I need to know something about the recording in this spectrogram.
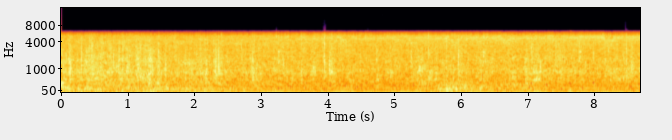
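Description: Rain pouring steadily: an even hiss with scattered drop ticks.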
